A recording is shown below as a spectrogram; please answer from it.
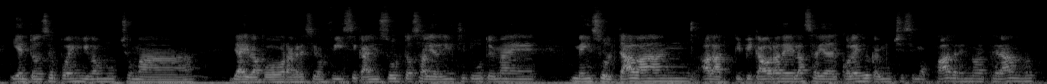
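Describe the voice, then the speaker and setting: Audible room echo follows a man as he speaks at a fairly quick pace. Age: 40s. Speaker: author. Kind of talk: book presentation talk. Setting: bookshop event with audience.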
